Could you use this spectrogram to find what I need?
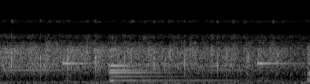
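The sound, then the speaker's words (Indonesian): An audience claps at a preacher's call during a Christian sermon, a steady, dense wash of applause, while sustained low keyboard notes hold underneath and shift partway through. “Beri tepuk tangan.”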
